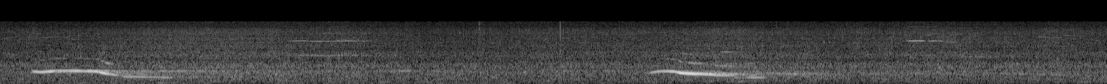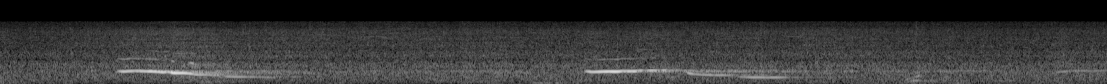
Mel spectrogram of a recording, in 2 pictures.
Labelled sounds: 2.9	3.6	humpback whale, 1.2 to 3.2 kHz
9.0	9.5	humpback whale, 2.8 to 6.0 kHz
10.4	10.9	Pacific white-sided dolphin, 3.4 to 3.9 kHz
12.2	12.7	humpback whale, 1.1 to 1.3 kHz
14.7	15.0	Pacific white-sided dolphin, 3.3 to 3.8 kHz
16.9	17.5	humpback whale, 1.2 to 1.4 kHz

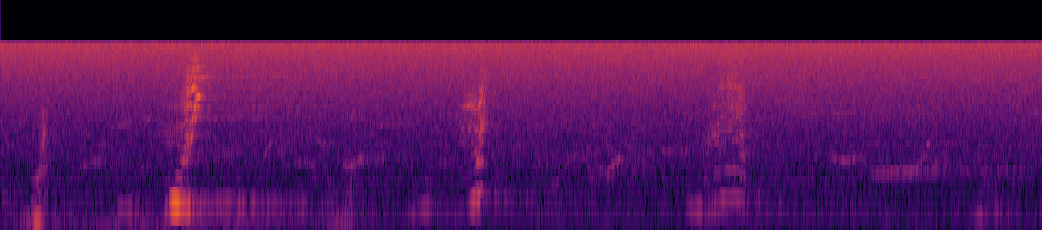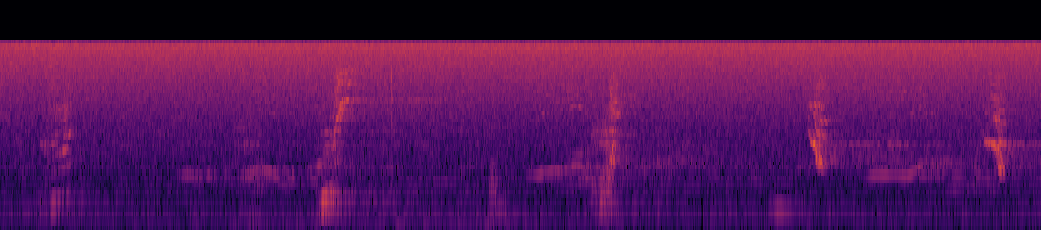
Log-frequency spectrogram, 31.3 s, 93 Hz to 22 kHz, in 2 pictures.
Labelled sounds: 2.7	3.2	humpback whale, 1.2 to 3.6 kHz
6.9	7.4	humpback whale, 0.83 to 2.1 kHz
10.6	11.2	humpback whale, 0.80 to 2.9 kHz
12.5	12.7	humpback whale, 1.4 to 1.6 kHz
20.7	21.0	humpback whale, 1.2 to 2.1 kHz
24.2	24.8	humpback whale, 0.86 to 1.8 kHz
27.7	28.1	humpback whale, 0.80 to 2.0 kHz
30.5	30.8	humpback whale, 1.0 to 1.5 kHz

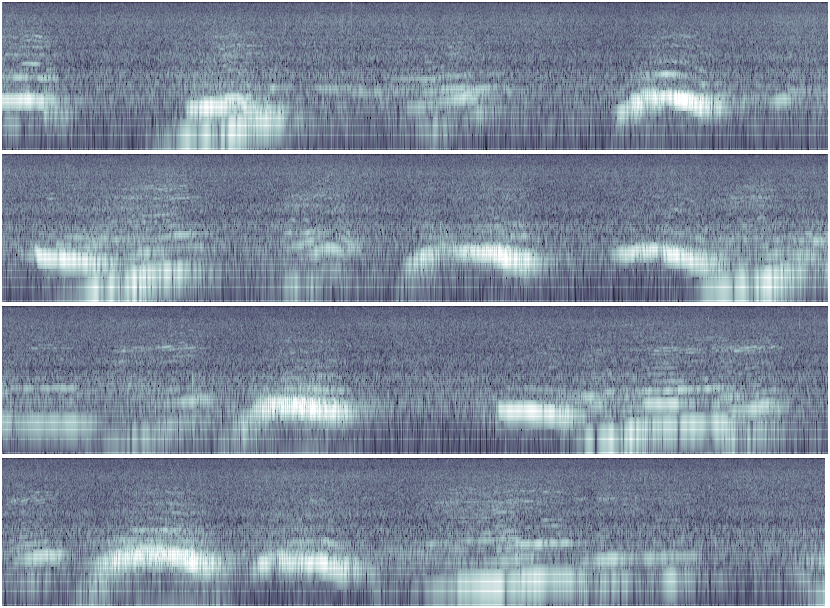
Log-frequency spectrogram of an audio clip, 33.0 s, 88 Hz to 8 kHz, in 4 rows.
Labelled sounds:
0.0	0.5	humpback whale, 0.78 to 2.9 kHz
2.1	2.4	humpback whale, 2.0 to 3.1 kHz
3.9	4.7	humpback whale, 0.78 to 0.91 kHz
6.4	6.9	humpback whale, 0.78 to 1.4 kHz
9.7	10.3	humpback whale, 1.2 to 2.2 kHz
15.5	16.0	humpback whale, 2.0 to 2.2 kHz
18.2	18.5	humpback whale, 1.7 to 1.8 kHz
23.0	24.2	humpback whale, 1.2 to 2.3 kHz
26.1	26.6	humpback whale, 0.78 to 0.97 kHz
29.1	29.4	humpback whale, 1.9 to 2.2 kHz
29.8	30.1	humpback whale, 2.1 to 2.3 kHz

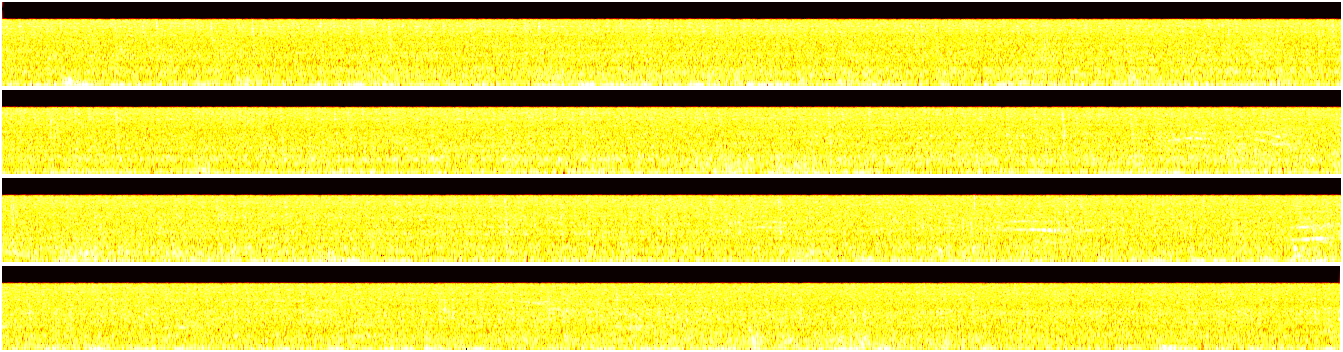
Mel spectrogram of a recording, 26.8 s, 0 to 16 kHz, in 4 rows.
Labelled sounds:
12.4	13.2	killer whale, 0.49 to 3.2 kHz
18.2	18.8	killer whale, 0.77 to 3.4 kHz

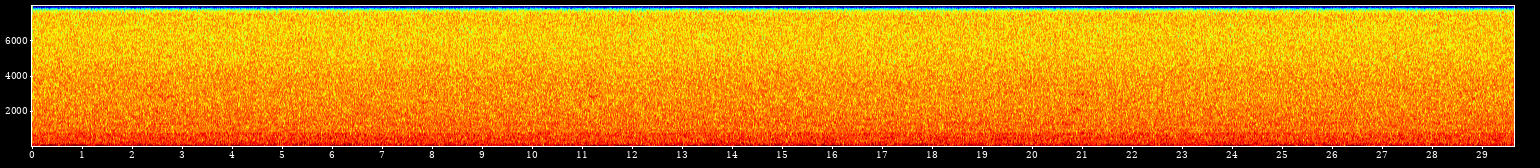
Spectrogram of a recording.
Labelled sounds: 2.5	2.9	killer whale, offshore, 2.7 to 3.0 kHz

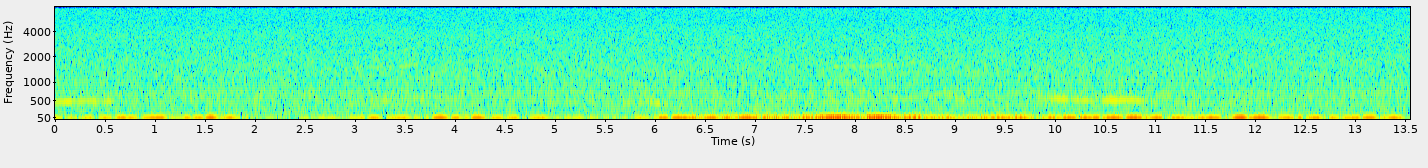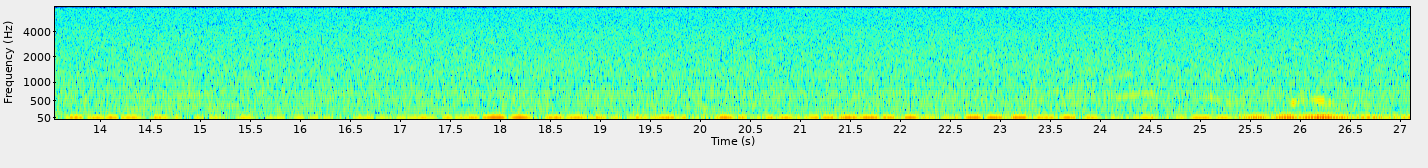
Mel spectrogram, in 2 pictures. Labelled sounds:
3.4	3.7	humpback whale, 1.5 to 1.7 kHz

